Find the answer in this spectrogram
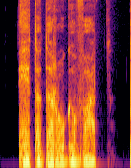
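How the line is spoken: Whispered. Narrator (Russian): прошептала Джизбелла

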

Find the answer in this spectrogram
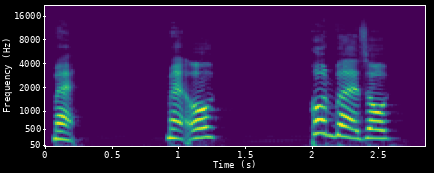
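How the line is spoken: Shouting. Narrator (Vietnamese): Nó hét

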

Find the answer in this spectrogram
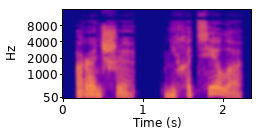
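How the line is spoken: Muffled question. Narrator (Russian): глухо спросила Сима

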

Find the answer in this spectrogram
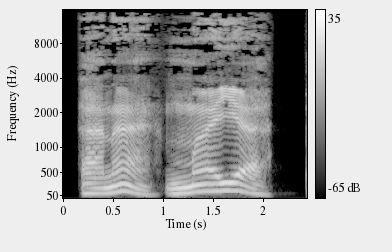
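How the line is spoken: Creature's growl. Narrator (Russian): прорычал дрекер

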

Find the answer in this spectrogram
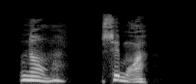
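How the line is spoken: Stammering aunt. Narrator (French): bredouilla la tante Roseline

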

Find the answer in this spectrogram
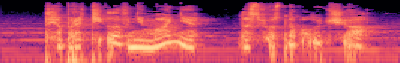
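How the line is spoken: Whisper. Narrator (Russian): прошептала Медуница

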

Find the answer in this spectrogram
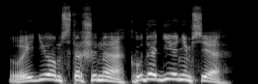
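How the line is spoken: Straining loud shout. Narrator (Russian): крикнул в сторону немцев, так что надулись жилы на шее

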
